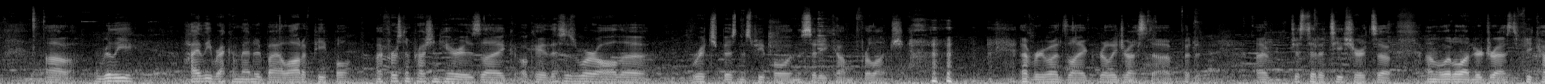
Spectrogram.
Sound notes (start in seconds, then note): 9.0 laughs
